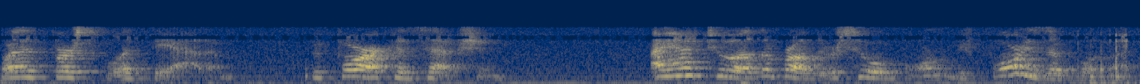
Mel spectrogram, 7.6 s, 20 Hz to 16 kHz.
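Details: 52-year-old woman with spinocerebellar ataxia of unidentified type, diagnosed 1998, DNA tested twice and negative for known types; slurred speech alongside balance, gait, handwriting and vision problems: ataxic dysarthria.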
